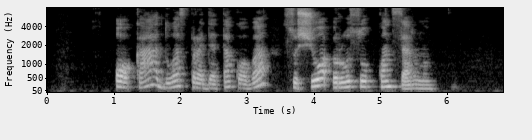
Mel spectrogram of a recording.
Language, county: Lithuanian, Klaipėda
